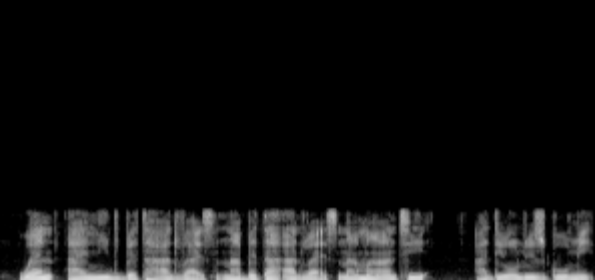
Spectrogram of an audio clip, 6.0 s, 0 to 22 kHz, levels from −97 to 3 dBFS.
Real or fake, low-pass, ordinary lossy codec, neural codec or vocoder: real; 5.4 kHz; none; none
